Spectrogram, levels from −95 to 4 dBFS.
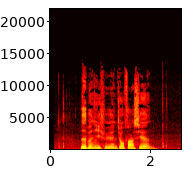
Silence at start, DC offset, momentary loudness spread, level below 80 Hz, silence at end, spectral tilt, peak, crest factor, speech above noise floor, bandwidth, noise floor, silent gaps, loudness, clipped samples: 0.6 s; under 0.1%; 8 LU; -68 dBFS; 0.35 s; -5.5 dB/octave; -10 dBFS; 20 dB; 29 dB; 13 kHz; -56 dBFS; none; -28 LUFS; under 0.1%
